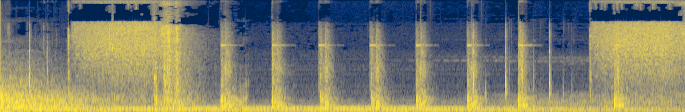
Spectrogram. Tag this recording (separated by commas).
Music, inside a large room or hall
